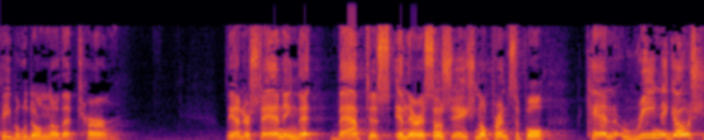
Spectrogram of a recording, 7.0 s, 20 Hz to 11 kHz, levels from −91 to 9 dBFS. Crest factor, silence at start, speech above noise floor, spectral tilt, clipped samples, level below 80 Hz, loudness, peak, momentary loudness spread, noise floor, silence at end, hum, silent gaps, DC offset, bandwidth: 16 dB; 0 s; 45 dB; -3.5 dB/octave; under 0.1%; -62 dBFS; -15 LUFS; 0 dBFS; 7 LU; -60 dBFS; 0 s; none; none; under 0.1%; 11 kHz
